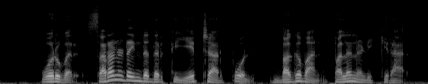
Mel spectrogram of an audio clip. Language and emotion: Tamil, neutral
